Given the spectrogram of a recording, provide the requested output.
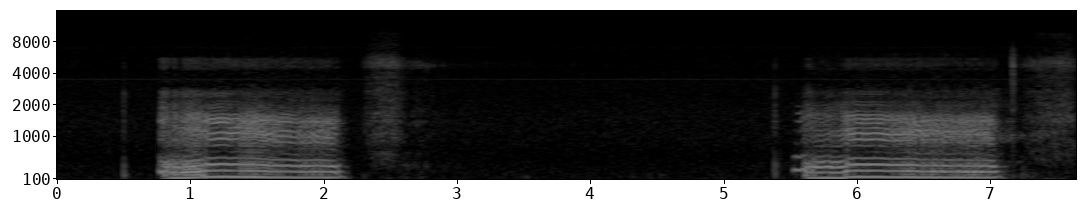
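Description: A French Bulldog snores loudly, each long rattling breath followed by a softer wheezy exhale.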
